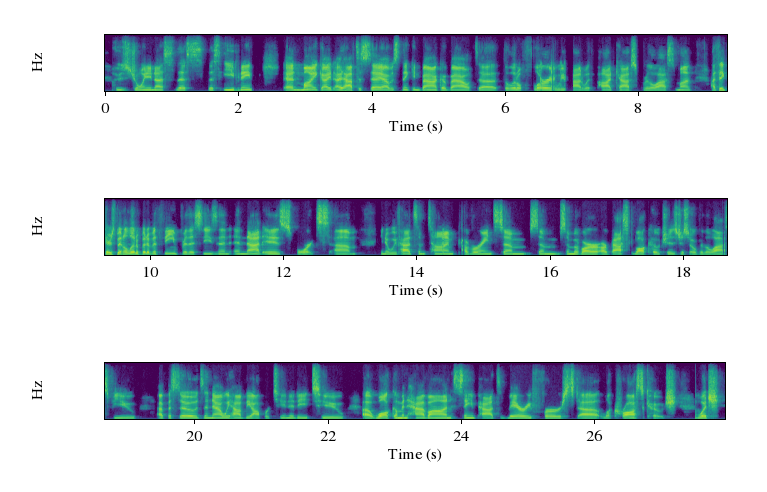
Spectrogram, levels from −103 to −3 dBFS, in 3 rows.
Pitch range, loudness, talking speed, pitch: 110-125 Hz, -22 LUFS, 190 wpm, 120 Hz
